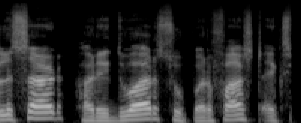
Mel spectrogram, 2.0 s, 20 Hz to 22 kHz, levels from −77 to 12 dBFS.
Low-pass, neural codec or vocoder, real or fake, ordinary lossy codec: 19.8 kHz; codec, 44.1 kHz, 7.8 kbps, Pupu-Codec; fake; none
